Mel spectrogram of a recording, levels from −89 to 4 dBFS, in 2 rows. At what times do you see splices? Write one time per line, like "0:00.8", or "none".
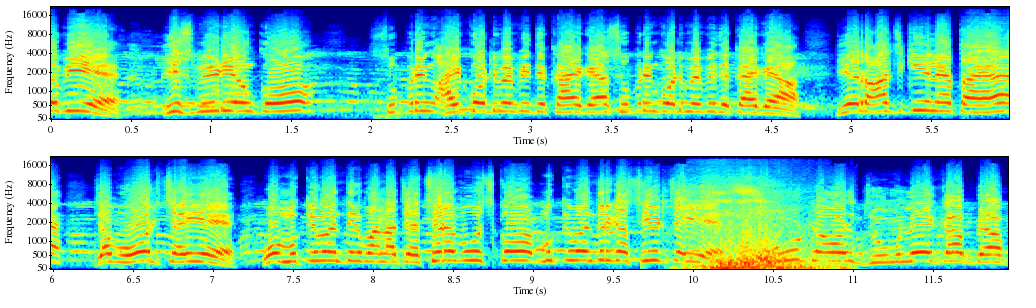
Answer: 0:10.3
